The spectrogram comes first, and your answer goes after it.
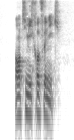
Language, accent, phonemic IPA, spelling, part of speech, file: French, France, /ɑ̃.ti.mi.kʁɔ.fɔ.nik/, antimicrophonique, adjective, LL-Q150 (fra)-antimicrophonique.wav
- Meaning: antimicrophonic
